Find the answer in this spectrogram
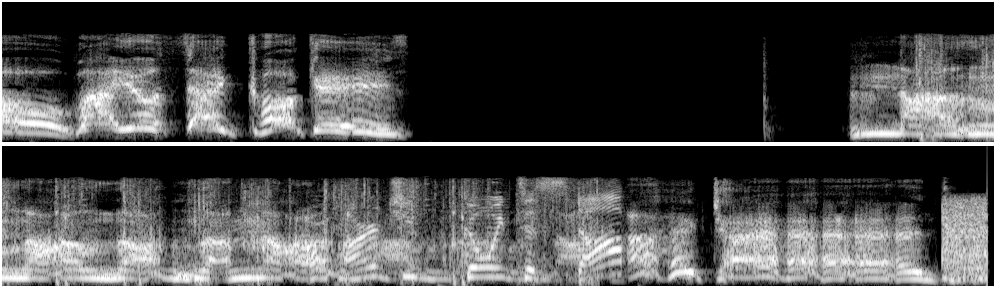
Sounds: Speech

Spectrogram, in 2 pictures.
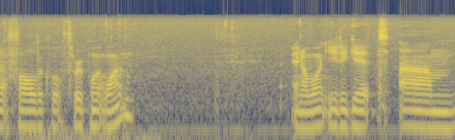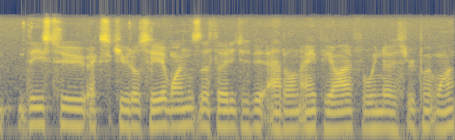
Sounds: Speech

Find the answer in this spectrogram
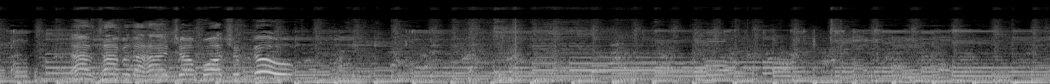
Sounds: Speech, Music

